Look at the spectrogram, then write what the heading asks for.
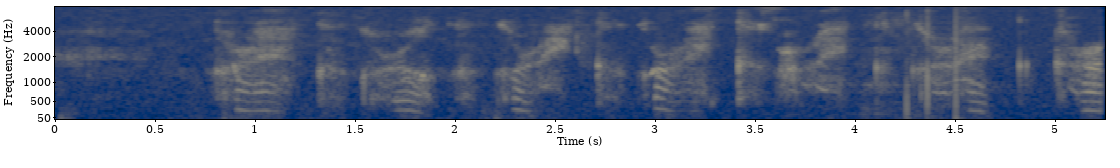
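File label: "clock", spoken word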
